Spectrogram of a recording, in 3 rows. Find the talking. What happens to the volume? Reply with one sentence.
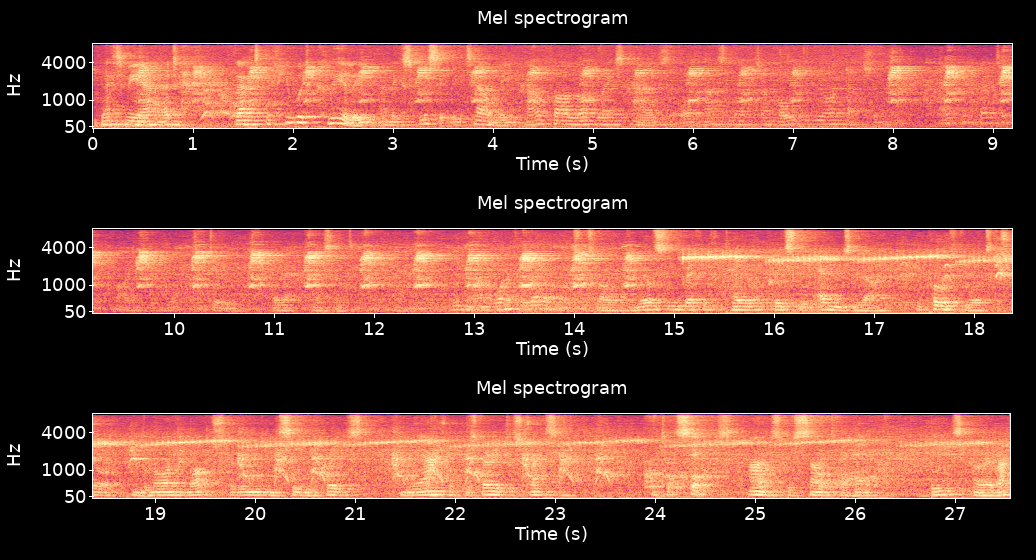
The volume of the talking goes down, then up.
